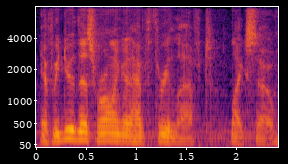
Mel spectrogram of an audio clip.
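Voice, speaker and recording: A man's voice: mid-range voice, expressive, fast, a crowd in the background. A man hosting a let's play, giving casual, laid-back gaming commentary as he thinks aloud.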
